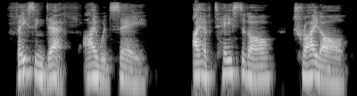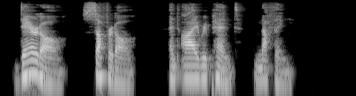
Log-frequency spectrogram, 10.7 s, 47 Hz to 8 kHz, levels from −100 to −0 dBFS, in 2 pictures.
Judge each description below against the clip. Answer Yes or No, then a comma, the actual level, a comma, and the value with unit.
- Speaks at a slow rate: Yes, slow, 105 wpm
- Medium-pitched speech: No, low, 120 Hz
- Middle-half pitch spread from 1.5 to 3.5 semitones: No, average, 5.2 semitones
